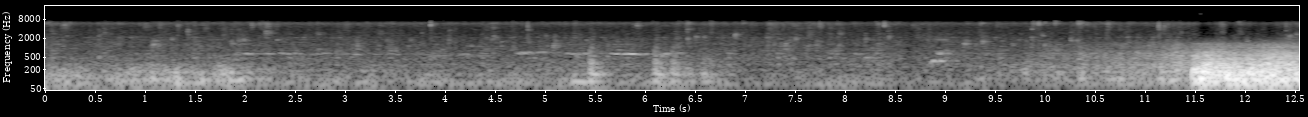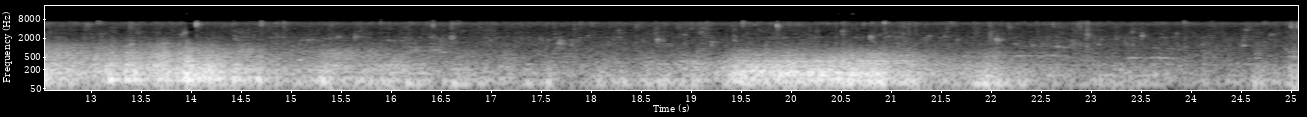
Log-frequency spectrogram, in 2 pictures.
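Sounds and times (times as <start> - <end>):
steady rain: 0.0 - 25.0
water dripping: 0.0 - 25.0
thunder crack and rumble: 10.2 - 25.0.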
